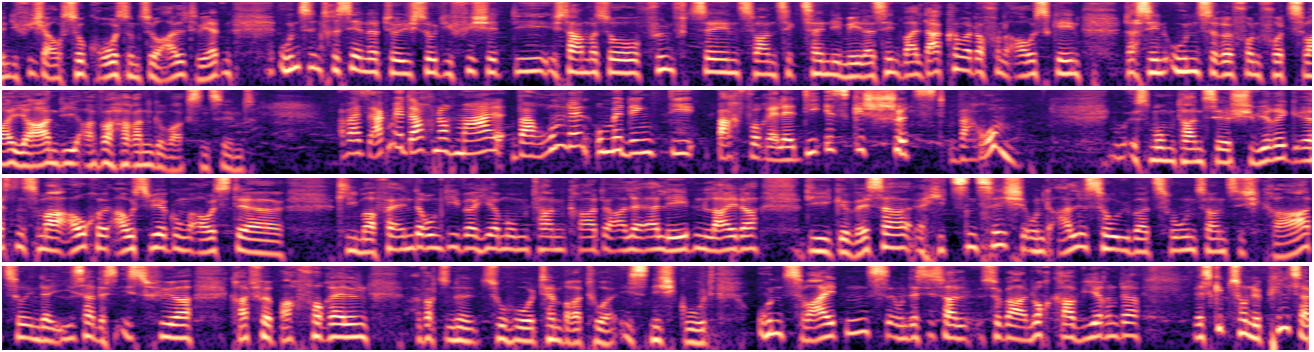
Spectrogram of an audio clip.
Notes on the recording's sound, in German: Ist live bei der Bachauskehr dabei. Im Auer Mühlbach.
